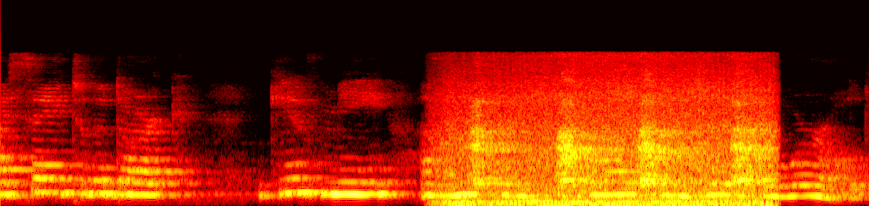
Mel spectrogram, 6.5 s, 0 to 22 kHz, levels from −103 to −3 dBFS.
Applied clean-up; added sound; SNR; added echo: none; Dog; -3 dB; reverberation time 0.8 s.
